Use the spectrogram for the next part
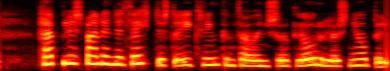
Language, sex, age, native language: Icelandic, female, 14, Icelandic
